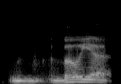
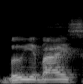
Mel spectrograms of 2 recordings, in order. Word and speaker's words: Bouillabaisse: And I have to explain, and this is a hard one for me to pronounce. The album is called Bouillabaisse, The Best of Fish. Bouillabaisse is a like an alphabet soup.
